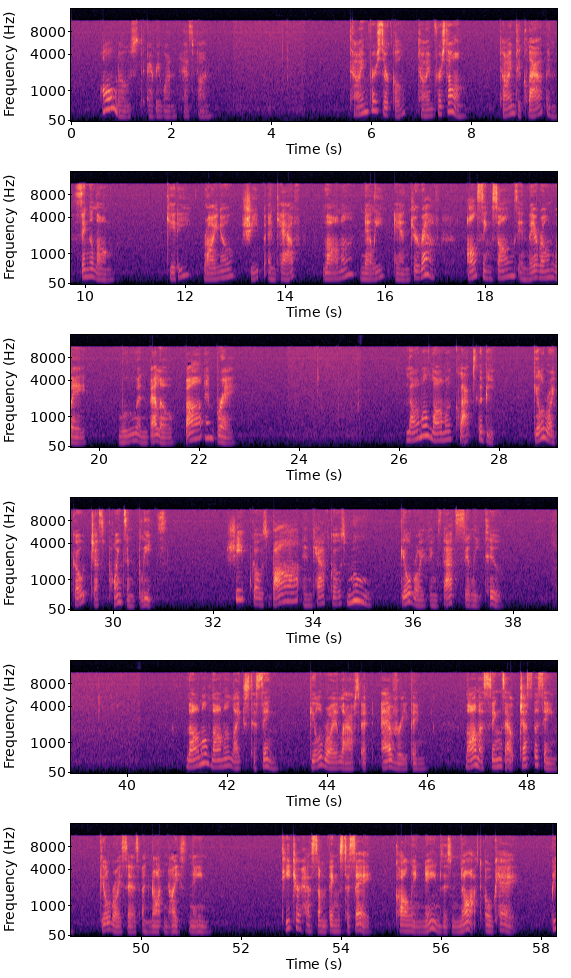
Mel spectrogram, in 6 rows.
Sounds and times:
Speech: 0.6s - 2.9s, 5.6s - 8.0s, 8.6s - 10.6s, 11.6s - 19.8s, 20.4s - 22.8s, 26.1s - 28.0s, 28.7s - 31.1s, 32.3s - 35.2s, 35.8s - 37.8s, 41.2s - 46.1s, 46.8s - 51.4s, 52.8s - 57.6s.

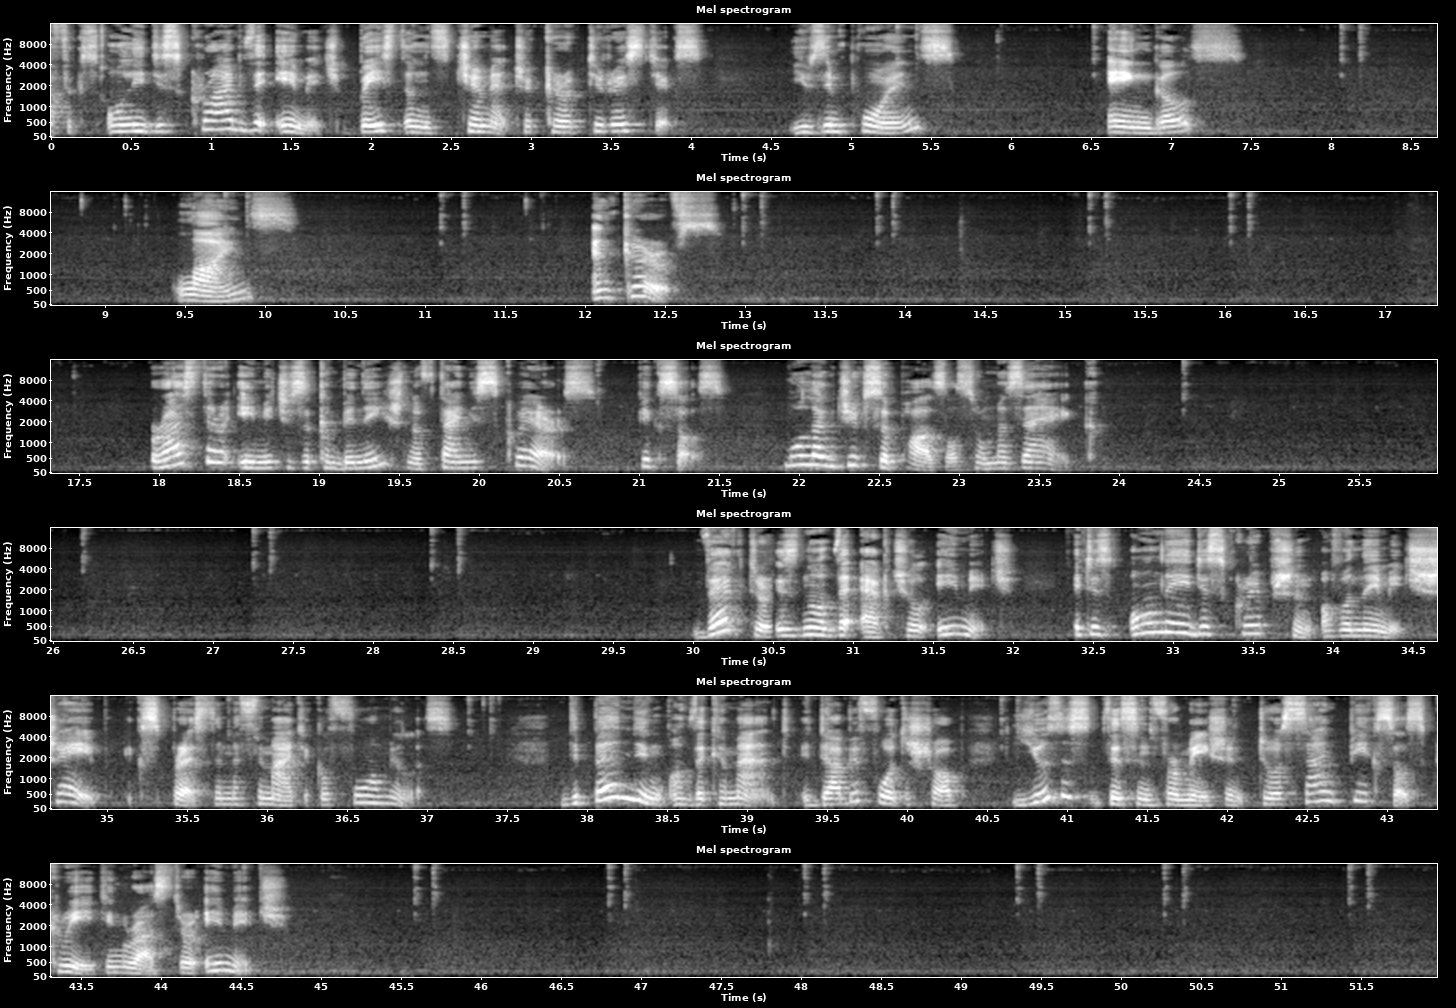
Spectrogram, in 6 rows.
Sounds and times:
Speech: 0.0s - 5.7s, 6.6s - 7.5s, 9.4s - 10.2s, 12.0s - 13.0s, 18.0s - 23.9s, 30.0s - 37.2s, 37.8s - 44.8s.

